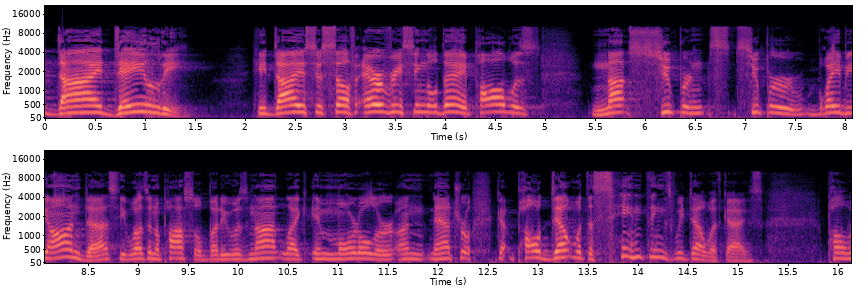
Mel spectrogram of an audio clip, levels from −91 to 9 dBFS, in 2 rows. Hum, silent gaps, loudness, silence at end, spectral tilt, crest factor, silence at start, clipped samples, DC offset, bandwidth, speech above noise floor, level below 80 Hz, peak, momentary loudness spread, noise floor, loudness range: none; none; -21 LUFS; 0 s; -5 dB/octave; 22 dB; 0 s; under 0.1%; under 0.1%; 10.5 kHz; 39 dB; -54 dBFS; 0 dBFS; 13 LU; -60 dBFS; 7 LU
